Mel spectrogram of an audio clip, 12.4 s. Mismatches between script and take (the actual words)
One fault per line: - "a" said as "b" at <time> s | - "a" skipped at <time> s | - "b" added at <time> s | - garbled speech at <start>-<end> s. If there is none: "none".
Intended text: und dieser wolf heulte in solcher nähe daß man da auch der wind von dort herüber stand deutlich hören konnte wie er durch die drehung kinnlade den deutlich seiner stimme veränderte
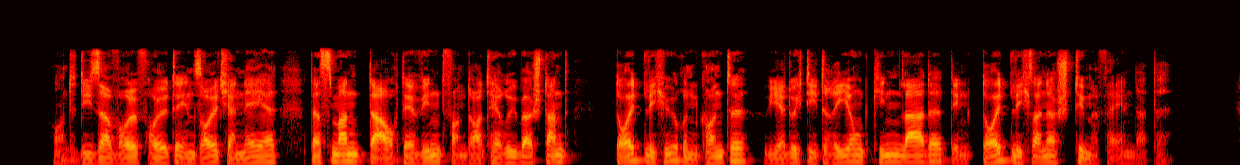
none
